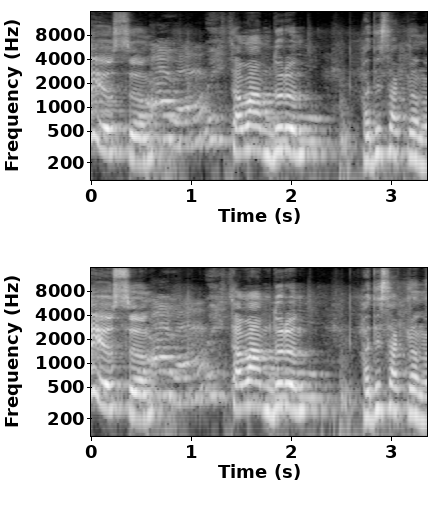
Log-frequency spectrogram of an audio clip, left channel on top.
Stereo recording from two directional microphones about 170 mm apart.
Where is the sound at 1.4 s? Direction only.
20° left (ahead or behind).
